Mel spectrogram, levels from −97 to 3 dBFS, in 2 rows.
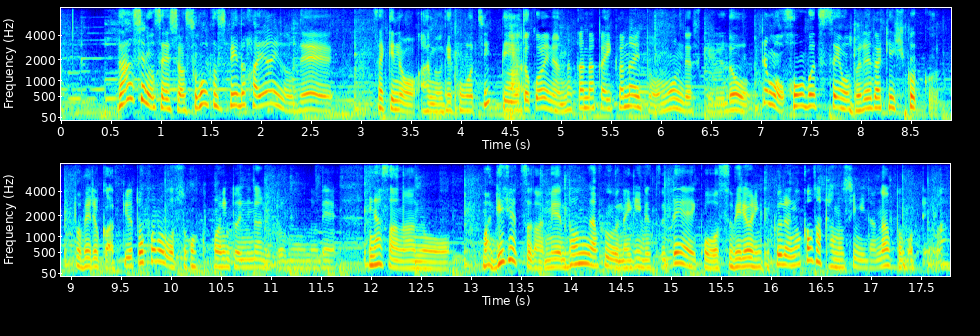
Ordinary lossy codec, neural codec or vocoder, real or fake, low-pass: none; codec, 16 kHz, 4 kbps, X-Codec, HuBERT features, trained on balanced general audio; fake; none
